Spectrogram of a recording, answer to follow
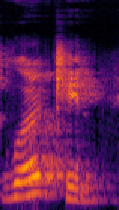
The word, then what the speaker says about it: working: I am working, he is talking, you are revising. And as you see, pay attention to the G at the end. It's not pronounced. It's not working, but it's working.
